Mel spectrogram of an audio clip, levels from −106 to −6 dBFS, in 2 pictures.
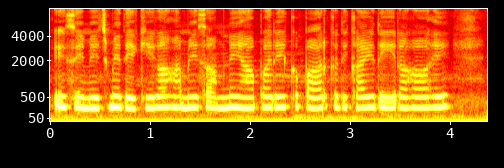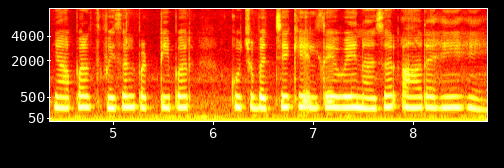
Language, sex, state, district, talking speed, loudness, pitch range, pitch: Hindi, female, Rajasthan, Jaipur, 180 wpm, -16 LUFS, 255-265 Hz, 260 Hz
